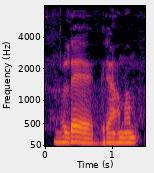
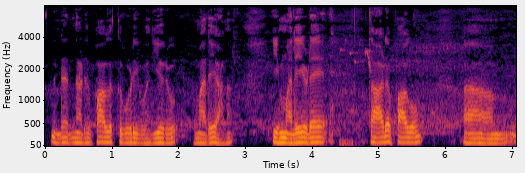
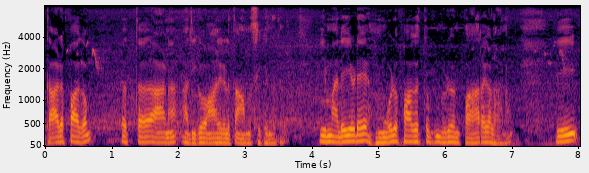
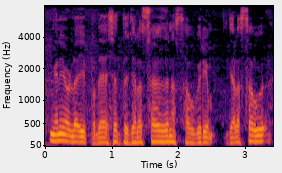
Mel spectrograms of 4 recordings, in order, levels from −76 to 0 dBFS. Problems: background sounds at intervals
